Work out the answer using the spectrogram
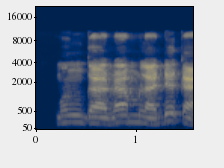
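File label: "menggaramladakan", Malay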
